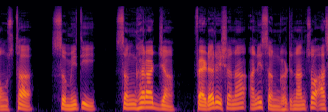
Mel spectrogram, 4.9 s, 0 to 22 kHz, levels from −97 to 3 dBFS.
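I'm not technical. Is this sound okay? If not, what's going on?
Yes, nothing wrong can be heard in this recording.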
